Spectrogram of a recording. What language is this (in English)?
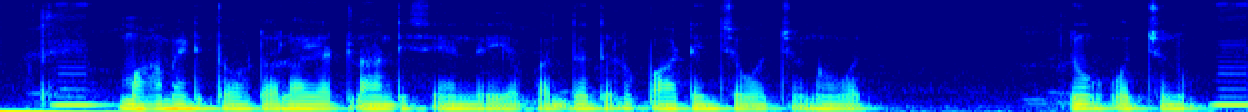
Telugu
